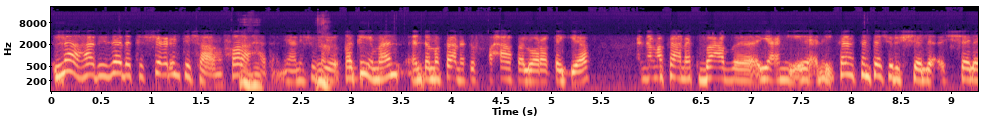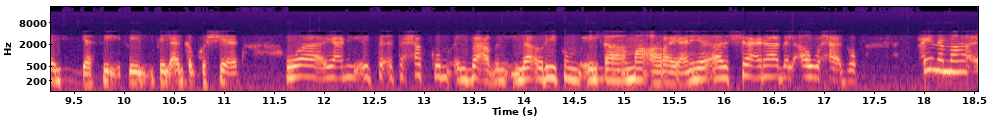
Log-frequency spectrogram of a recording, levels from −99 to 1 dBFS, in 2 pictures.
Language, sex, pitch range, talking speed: Arabic, female, 230-300 Hz, 125 wpm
